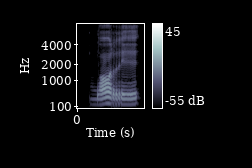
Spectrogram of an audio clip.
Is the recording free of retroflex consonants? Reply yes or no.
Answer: yes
